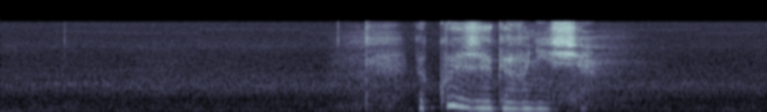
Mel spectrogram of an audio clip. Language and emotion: Russian, sad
